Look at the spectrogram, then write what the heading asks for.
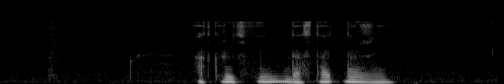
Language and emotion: Russian, neutral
